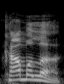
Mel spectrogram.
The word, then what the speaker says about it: Kamala: So to Kamala, however the fuck you pronounce Kamala. – Her name. – Kamala. I told you it's that meme Kamala. That says, it says comma, Kamala. Like the word comma, and then LA. – Okay. Kamala, Los Angeles.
